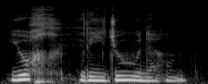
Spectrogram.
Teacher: را کے نیچے کسرہ تو را باریک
